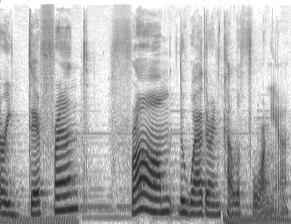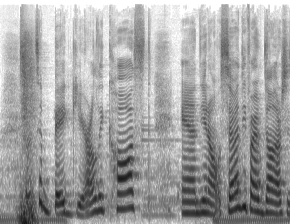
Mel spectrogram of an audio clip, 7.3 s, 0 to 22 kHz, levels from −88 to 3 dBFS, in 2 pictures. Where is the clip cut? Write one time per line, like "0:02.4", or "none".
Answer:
0:03.9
